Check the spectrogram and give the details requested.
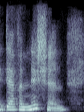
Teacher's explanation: if you say definition, you've said a schwa in that second syllable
